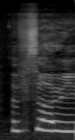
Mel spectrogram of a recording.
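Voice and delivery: very high, acted-out snotty ugly crying and sobbing. Telling a story of being caught and pleading, acting out your own past crying. Imitating sobbing. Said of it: "ugly crying snot out my nose".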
